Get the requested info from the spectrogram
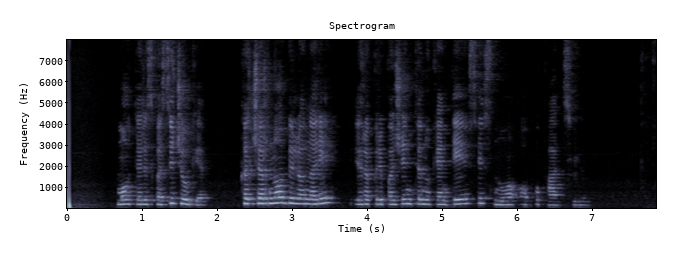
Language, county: Lithuanian, Kaunas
